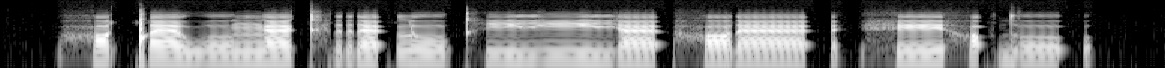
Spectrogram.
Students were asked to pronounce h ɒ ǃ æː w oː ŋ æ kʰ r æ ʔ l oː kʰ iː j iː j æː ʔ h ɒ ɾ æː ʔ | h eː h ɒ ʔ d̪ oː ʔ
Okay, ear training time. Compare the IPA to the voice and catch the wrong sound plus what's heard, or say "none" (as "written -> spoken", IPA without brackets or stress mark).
none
